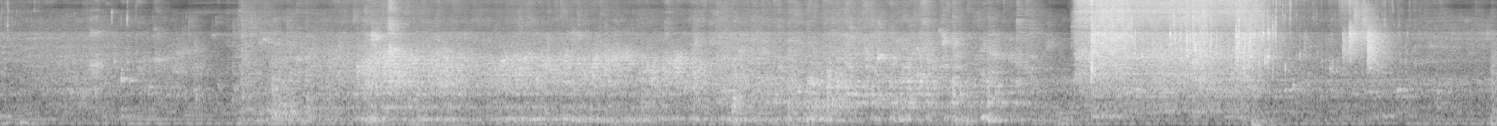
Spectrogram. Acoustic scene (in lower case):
restroom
